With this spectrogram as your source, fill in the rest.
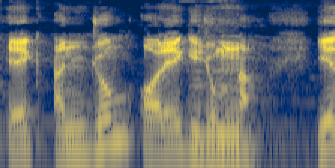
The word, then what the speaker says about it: Yumna: spelling जो आएगी वाई यू एम एन ए यमना ठीक है ये तो इसके दुरुस्त स्पेलिंग और इसका प्रोनंसिएशन हो गया यमना ठीक है इसके माने जो आते हैं वो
